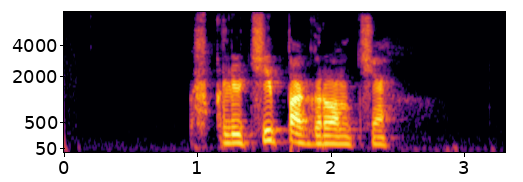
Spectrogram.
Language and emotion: Russian, neutral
